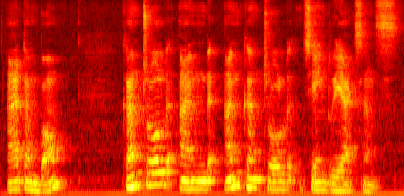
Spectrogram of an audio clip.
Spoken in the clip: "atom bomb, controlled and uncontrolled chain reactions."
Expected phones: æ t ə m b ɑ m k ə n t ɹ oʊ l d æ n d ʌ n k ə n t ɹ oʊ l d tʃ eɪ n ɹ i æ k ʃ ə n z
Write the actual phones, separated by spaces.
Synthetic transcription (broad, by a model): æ t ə m b ɑ m k ə n t ɹ oʊ l d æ n d ʌ n k ə n t ɹ oʊ l d tʃ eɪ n ɹ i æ k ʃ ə n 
